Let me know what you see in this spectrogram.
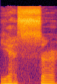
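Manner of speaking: mock-defeated, dejected put-on voice. Repeating a police officer's reply after mocking it: mimicking a defeated officer. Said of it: "That sounded like the most defeated police officer ever".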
